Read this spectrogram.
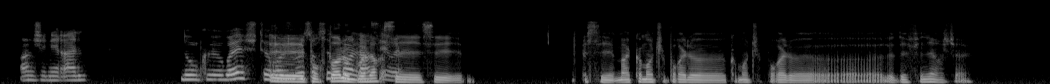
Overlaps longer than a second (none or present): present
